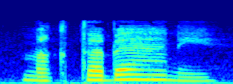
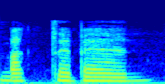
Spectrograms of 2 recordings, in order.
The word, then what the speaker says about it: maktabani: Add the dual ending and it becomes maktabani. Usually pronounced maktaben.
